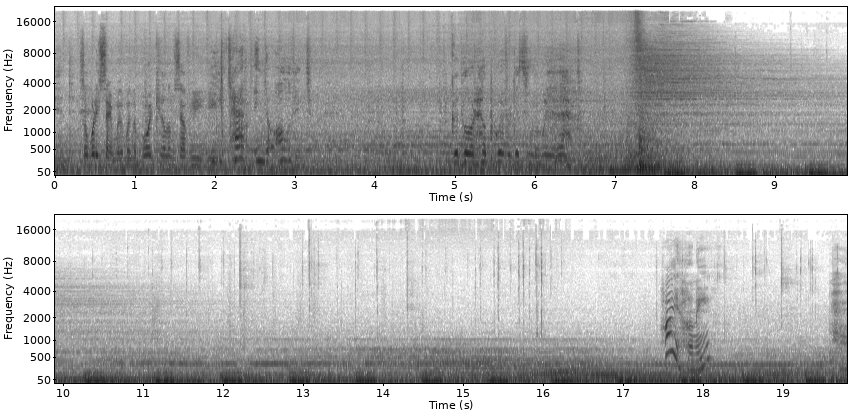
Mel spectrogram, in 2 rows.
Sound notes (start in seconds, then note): 7.4 impactful music; 12.9 keyboard clicking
